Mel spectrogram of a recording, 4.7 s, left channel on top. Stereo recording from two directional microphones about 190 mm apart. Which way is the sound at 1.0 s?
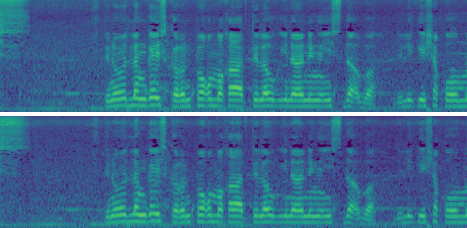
5° right (ahead or behind).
